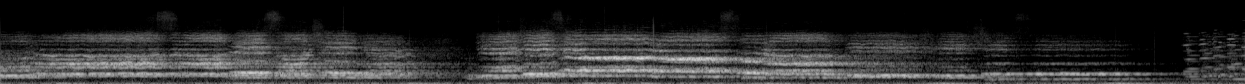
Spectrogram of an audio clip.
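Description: Children's choir singing in Czech in two phrases, with a short break about four seconds in.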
